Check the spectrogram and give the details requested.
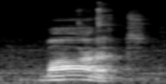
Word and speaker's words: Bharat: Bharat. Got it. So, who knows how Japan's going to pronounce it in the future.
